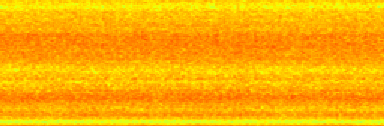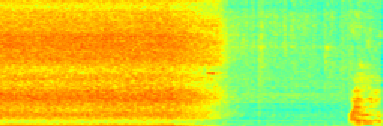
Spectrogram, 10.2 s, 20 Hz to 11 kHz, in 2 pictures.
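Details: 1947 Ford Tudor street rod, carbureted V8 with Holley carb: after adjusting the carb base screws, even, steady idle sitting a bit high with no whistle or hiss, then the engine shuts off cleanly.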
